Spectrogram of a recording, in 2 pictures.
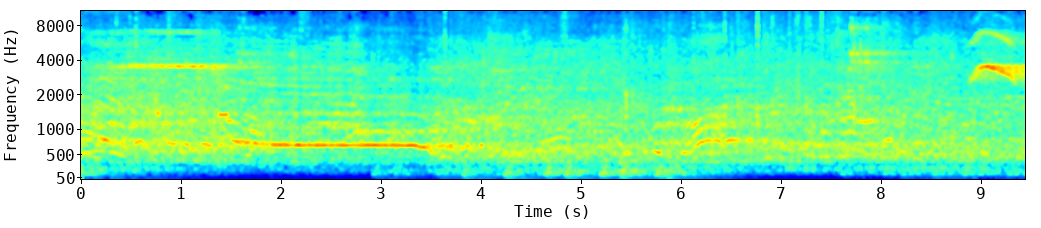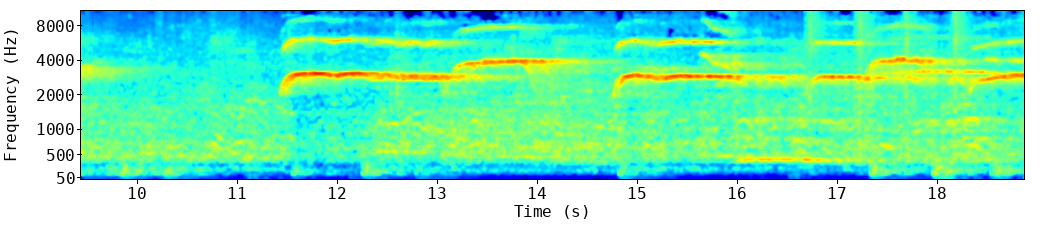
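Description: A crowd murmurs and chatters steadily in a large echoing hall.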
